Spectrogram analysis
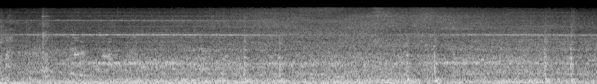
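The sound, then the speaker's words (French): Airport tram departing from a station on its way to Saint-Exupéry airport, a steady loud rail rumble with faint wheel clicks and thin high squealing tones running through it, no voices. “Alors bon, on vient de louper le tram Rhône Express”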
